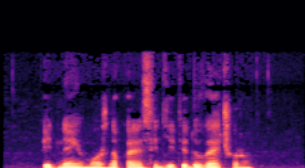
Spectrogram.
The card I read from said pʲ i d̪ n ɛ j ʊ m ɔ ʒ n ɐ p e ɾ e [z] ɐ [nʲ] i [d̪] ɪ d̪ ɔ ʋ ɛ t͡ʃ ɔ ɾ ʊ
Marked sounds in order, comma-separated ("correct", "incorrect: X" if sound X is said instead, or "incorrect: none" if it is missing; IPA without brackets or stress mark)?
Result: incorrect: s, incorrect: dʲ, incorrect: t̪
